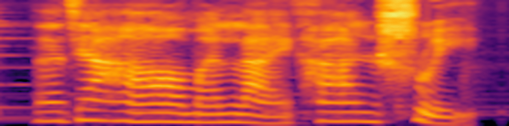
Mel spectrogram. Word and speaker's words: 水: ก่อน เรา ซือ เป็น คน นึง ที่ ออก ว่า สุ่ย แต่ จริง ๆ แล้ว ไม่ ใช่ ถ้า ใคร ยัง รู้ สึก ว่า เฮ้ย ตัว เอง ยัง ไม่ มั่น ใจ กับ คำ นี้ ว่า จะ ออก เสียง ยัง ไง ใช่ ป่ะ ให้ ทุก คน ห่อ ลิ้น ซื่อ อุ้ย สุย เอ ซื่อ อุ้ย สุย ลูก ป่า มัน จะ ต้อง เป็น อย่างี้ สุย กับ สุ่ย สุ่ย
